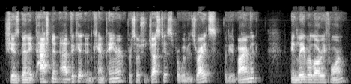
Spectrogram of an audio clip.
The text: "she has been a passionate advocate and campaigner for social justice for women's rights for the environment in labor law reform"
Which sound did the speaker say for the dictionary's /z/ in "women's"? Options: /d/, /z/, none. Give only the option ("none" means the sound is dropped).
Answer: /z/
